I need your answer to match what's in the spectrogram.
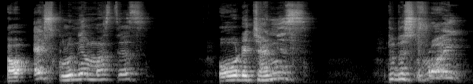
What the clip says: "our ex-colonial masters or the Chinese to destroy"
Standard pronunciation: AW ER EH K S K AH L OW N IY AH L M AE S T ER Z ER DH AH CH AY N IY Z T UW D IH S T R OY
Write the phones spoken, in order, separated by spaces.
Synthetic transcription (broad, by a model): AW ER EH K S K AH L OW N IY AH L M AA S T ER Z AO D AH CH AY N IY S T UW D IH S T R OY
